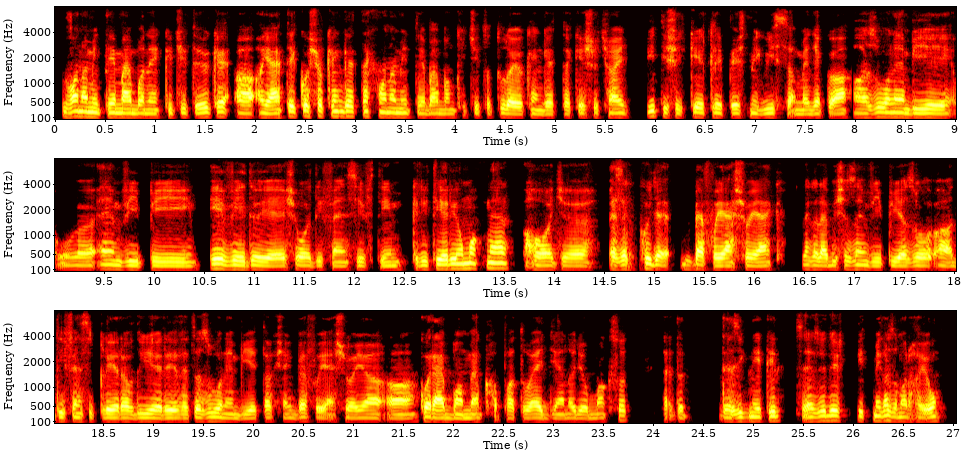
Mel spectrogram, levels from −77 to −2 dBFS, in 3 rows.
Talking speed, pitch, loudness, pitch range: 160 wpm, 105 Hz, -16 LUFS, 100-115 Hz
